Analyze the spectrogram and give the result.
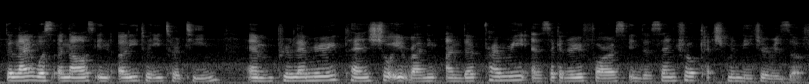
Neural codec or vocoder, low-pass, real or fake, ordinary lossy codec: none; none; real; none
